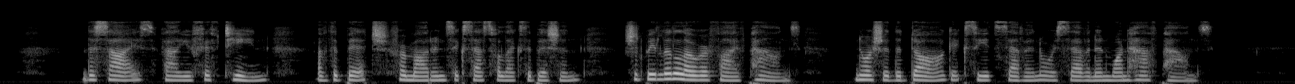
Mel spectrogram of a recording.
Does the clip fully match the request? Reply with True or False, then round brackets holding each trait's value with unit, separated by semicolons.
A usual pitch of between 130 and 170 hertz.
False (195 Hz)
